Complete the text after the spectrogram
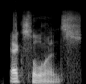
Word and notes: excellence: American English

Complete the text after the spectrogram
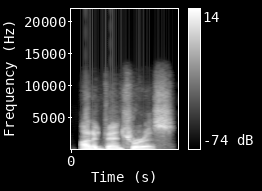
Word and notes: unadventurous: American English

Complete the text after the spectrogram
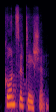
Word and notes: consultation: Indian

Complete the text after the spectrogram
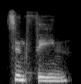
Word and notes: Sinn Fein: Indian

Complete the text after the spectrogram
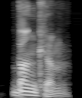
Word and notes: bunkum: British English

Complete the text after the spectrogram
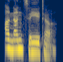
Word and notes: annunciator: Indian

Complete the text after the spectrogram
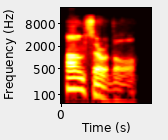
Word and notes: answerable: British English

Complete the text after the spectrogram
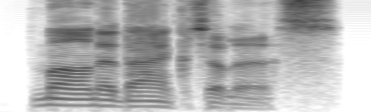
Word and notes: Monodactylous: British English

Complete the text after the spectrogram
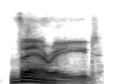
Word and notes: varied: British English

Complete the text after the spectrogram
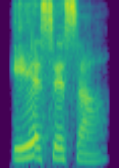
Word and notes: ASSR: Indian

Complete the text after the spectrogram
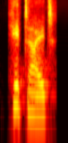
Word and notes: Hittite: Indian

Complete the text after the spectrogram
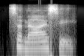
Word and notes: sannyasi: Indian

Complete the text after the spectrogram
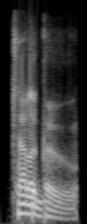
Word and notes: Telegu: British English

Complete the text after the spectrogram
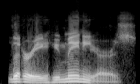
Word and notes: literae humaniores: American English

